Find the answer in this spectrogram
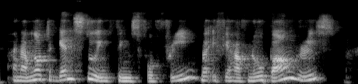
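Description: A woman with a Dutch accent speaks at a moderate pace. Her voice is somewhat breathy, with lively intonation. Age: 50s. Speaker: coach and trauma trainer. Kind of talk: online workshop presentation. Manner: hesitant, many fillers.

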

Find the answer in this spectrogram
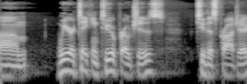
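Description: A man with an American accent and an unremarkable speaking voice, fairly low and fairly even, at a fairly quick pace, on a very clean, dry, close recording with no echo and a silent background. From US Midwest, Nebraska. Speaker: PhD student researcher. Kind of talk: interview.

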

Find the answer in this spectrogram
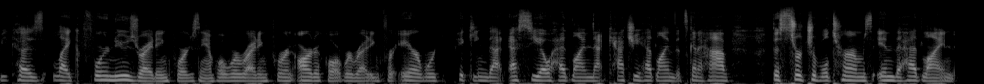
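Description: In a very clean recording with a silent background, a woman with a normal speaking voice and fairly low pitch talks at a fairly quick pace with fairly even intonation and hardly any pauses. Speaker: morning TV news host. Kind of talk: casual interview chat. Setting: livestreamed on social media.

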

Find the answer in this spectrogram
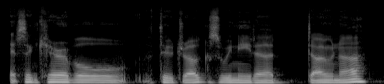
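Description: This man's voice sits fairly low in pitch, with a dark, mellow tone. The recording is very clean, the background silent. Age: 40s. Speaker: podcast co-host, games journalist. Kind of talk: casual chat.

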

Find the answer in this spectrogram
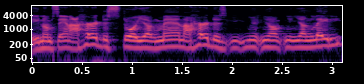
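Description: A man delivers his lines in an animated tone that sounds bright and sharp. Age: 20s. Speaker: podcast host. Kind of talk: casual monologue podcast. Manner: fast talker; casual, animated.

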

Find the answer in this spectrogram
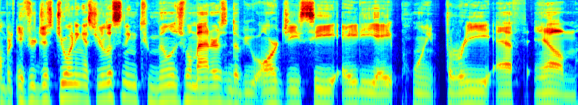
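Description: Here a man speaks at a fairly quick pace with lively intonation. His tone is bright and sharp. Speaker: radio host. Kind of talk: radio interview. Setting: studio.

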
